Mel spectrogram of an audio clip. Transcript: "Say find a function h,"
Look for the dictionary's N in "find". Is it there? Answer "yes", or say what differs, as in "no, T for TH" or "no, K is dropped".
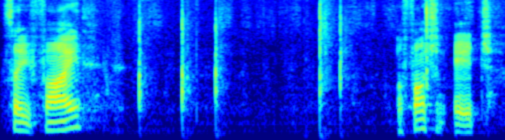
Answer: no, N is dropped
